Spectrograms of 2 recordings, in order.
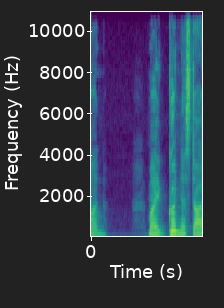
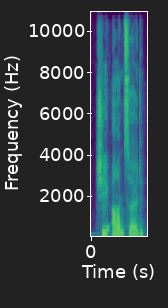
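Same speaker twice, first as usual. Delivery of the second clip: usual speaking voice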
